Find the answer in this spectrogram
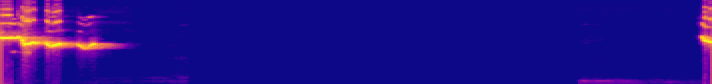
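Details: Orange-headed thrush song in the ngeplong style, used as a lure to get quiet birds singing: one clear whistled phrase, high then sliding lower and wavering, followed by long silence and the start of another phrase at the end.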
